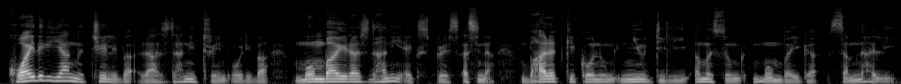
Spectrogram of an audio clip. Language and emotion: Manipuri, neutral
